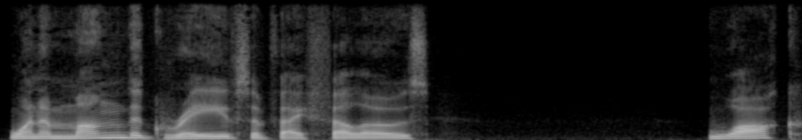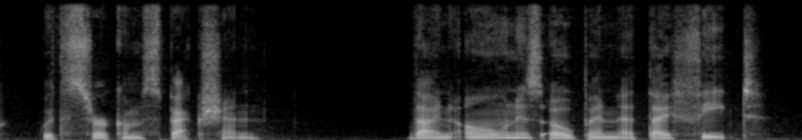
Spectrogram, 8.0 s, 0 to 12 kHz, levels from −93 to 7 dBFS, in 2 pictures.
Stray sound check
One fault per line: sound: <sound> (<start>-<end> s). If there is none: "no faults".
no faults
